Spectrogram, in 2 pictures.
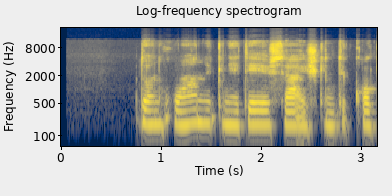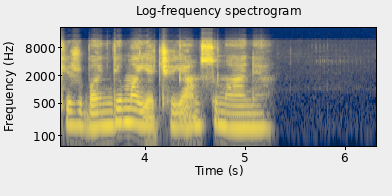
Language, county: Lithuanian, Vilnius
